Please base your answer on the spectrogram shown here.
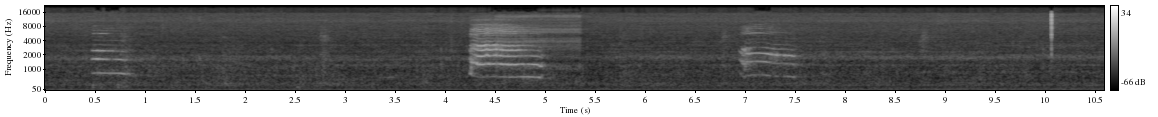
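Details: Hatchan the pet cat meowing quietly indoors while darting after light reflections on the ceiling; three brief descending meows, the middle one loudest and longest, with a small click near the end and low background hum.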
